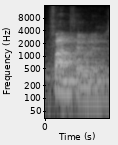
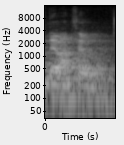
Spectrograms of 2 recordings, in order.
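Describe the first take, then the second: First: The name is said with German pronunciation. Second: The name is said with Spanish pronunciation.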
